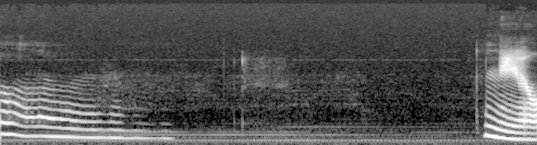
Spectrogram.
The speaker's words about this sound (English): Meow.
